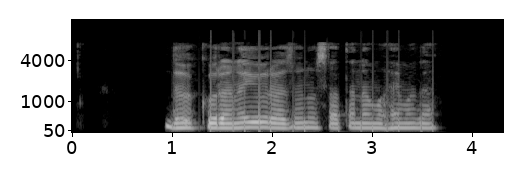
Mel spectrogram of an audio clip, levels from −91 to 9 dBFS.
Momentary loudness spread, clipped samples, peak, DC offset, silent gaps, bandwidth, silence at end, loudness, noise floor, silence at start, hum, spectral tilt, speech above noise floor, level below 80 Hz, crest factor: 8 LU; under 0.1%; -8 dBFS; under 0.1%; none; 10.5 kHz; 0.65 s; -25 LUFS; under -90 dBFS; 0.95 s; none; -6 dB/octave; over 66 dB; -54 dBFS; 18 dB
